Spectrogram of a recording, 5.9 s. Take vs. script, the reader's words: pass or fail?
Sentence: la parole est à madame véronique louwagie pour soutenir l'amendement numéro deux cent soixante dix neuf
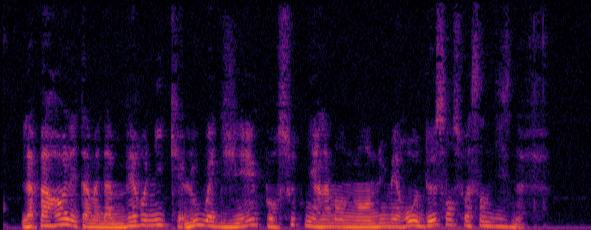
pass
